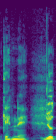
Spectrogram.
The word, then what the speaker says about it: Quesnay: a los fisiócratas y a Quesnay, no sé, se debe pronunciar Quesné, pero habla de los fisiócratas.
